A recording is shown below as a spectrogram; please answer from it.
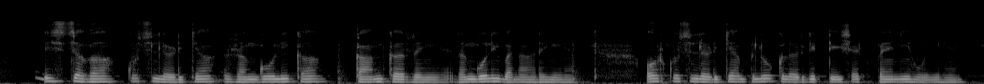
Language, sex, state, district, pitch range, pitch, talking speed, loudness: Hindi, male, Bihar, Jahanabad, 115-130 Hz, 120 Hz, 150 wpm, -35 LUFS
